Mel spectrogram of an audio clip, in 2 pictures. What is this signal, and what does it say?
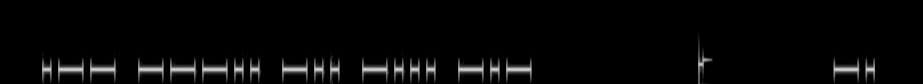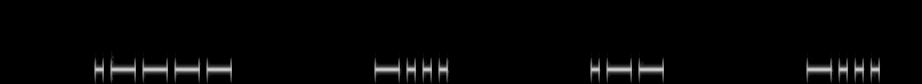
Morse code, heard as a keyed tone, about 15 wpm, spaced as for 8 wpm, 700 Hz. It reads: W8DBK N1BWB
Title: USA Call Signs - 5 Characters - 6x Character Spacing - 15wpm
